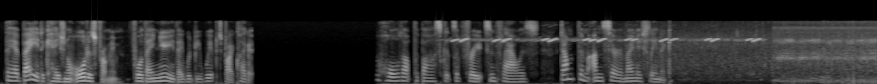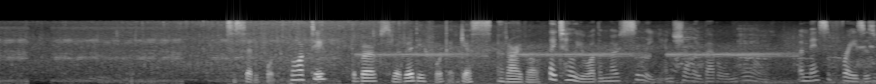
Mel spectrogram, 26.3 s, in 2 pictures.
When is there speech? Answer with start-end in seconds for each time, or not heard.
0.0-3.8, 5.7-10.1, 16.6-26.2.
